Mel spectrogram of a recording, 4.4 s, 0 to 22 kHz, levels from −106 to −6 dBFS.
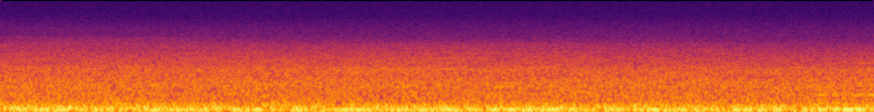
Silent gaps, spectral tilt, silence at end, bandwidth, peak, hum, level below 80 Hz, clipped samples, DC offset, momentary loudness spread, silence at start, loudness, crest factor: none; -7.5 dB/octave; 0 s; 7 kHz; -6 dBFS; none; -20 dBFS; under 0.1%; under 0.1%; 1 LU; 0 s; -20 LUFS; 12 dB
